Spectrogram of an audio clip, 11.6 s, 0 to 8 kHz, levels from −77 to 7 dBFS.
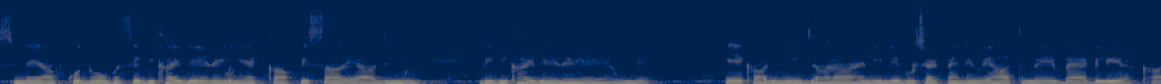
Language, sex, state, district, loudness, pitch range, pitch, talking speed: Hindi, male, Jharkhand, Sahebganj, -35 LUFS, 165-175 Hz, 170 Hz, 165 wpm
